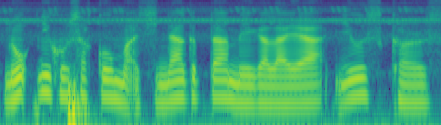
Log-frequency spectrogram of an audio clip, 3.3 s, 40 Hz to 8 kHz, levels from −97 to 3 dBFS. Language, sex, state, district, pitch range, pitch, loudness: Garo, male, Meghalaya, West Garo Hills, 110-140 Hz, 125 Hz, -18 LUFS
